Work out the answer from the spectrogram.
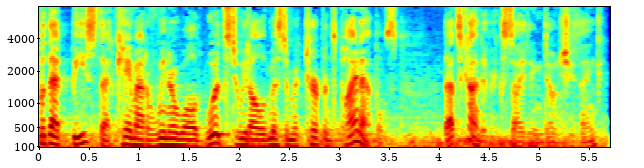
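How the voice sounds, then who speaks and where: A man's voice: medium pitch, fairly quick, close to an everyday voice. A man voicing a friendly, gossipy servant in a cartoon video game, chatty, confiding and folksy. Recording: clear ambient noise behind.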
